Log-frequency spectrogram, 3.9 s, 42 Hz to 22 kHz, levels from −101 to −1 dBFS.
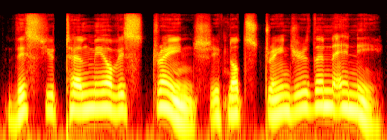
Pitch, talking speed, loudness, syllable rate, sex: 145 Hz, 170 wpm, -17 LUFS, 4.0 syllables/s, male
